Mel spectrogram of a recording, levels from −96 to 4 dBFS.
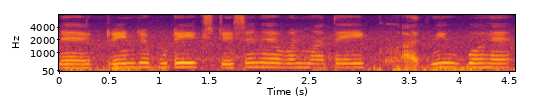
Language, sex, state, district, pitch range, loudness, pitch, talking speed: Marwari, female, Rajasthan, Churu, 195-225 Hz, -17 LUFS, 215 Hz, 155 wpm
